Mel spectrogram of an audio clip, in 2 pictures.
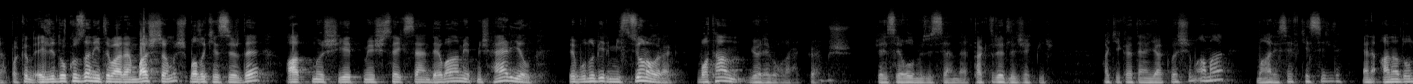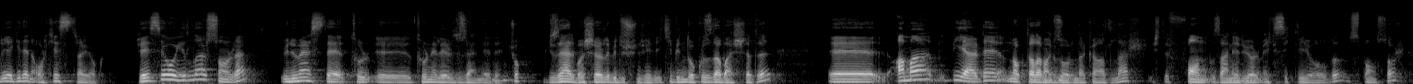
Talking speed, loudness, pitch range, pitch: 135 wpm, -25 LUFS, 100-140 Hz, 115 Hz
